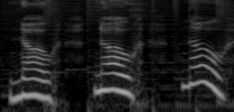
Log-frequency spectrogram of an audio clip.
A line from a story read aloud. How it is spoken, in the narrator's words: she sobbed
